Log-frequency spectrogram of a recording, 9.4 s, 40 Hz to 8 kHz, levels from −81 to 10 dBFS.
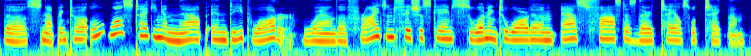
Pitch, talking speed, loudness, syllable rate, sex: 205 Hz, 165 wpm, -17 LUFS, 3.9 syllables/s, female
